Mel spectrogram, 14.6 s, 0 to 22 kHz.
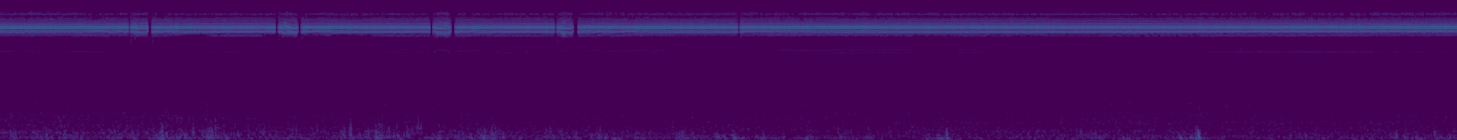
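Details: Iwasaki grass cicada (Mogannia minuta), a tiny insect about 1.5 cm long, singing while perched on a finger in Okinawa in early summer. Its song is a steady, very high, hissing buzz that runs without a break, with a few faint low knocks.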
